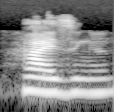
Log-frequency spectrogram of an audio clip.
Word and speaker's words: Huizinga: Eu chamo de Ruizinga. É excelente esse livro. Aliás, eu chamava de Ruizinga. Como é que você chamou? Huizinga. Certamente a sua pronúncia é mais certa.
